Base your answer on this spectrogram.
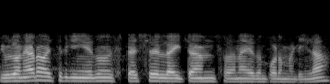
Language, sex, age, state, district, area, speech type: Tamil, male, 18-30, Tamil Nadu, Cuddalore, rural, conversation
